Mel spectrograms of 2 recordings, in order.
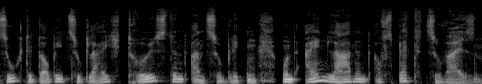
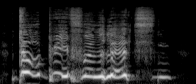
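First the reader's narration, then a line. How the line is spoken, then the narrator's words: Elf sobbing. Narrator (German): schluchzte der Elf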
